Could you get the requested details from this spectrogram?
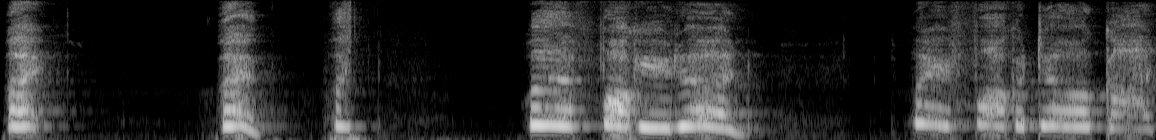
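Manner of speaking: mock very high, shrill, screeching yell. Speaker recounts what they heard while filling up, imitating a man screaming. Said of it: "He's, he's screaming".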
